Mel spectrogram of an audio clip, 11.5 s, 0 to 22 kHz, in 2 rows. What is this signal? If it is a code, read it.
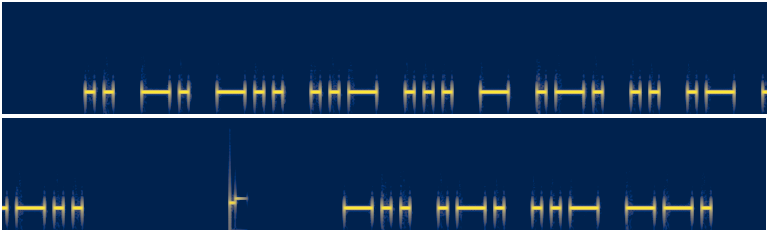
Morse code, heard as a keyed tone, about 17 wpm, 700 Hz. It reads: INDUSTRIAL DRUG
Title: Sets of 5 Words - New Word Drill - 17wpm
